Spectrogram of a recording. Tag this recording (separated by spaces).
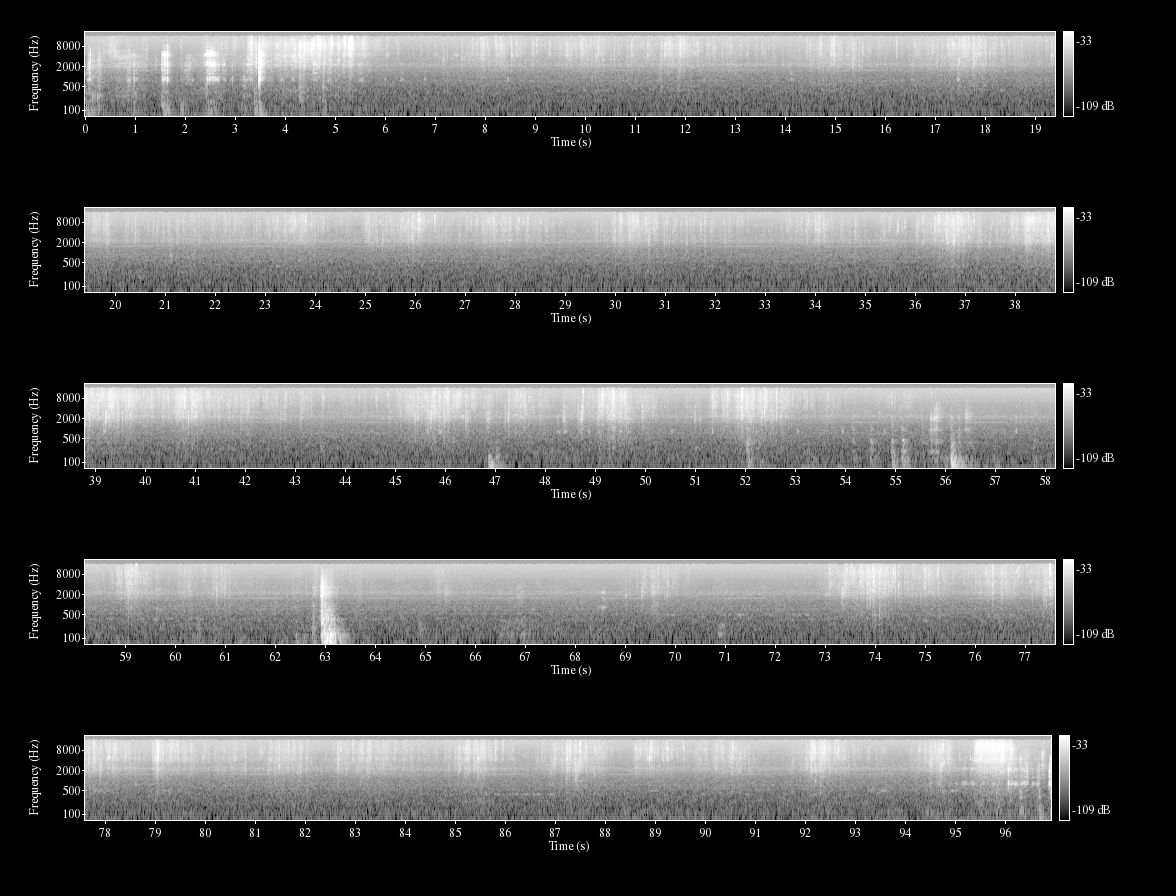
leaves branch tree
